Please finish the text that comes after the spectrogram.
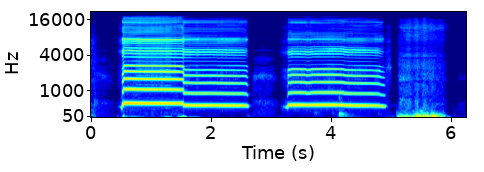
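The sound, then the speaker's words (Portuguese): A toy cornet gives two long, loud, buzzy blasts, each nudging up slightly in pitch partway through, followed by a brief burst of breathy noise. “Tenho flautas, tenho harmónicas, tenho a minha corneta amiga.”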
